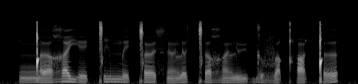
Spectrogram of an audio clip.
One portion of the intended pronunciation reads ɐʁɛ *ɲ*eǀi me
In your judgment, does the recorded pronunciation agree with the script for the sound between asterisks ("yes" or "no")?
no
